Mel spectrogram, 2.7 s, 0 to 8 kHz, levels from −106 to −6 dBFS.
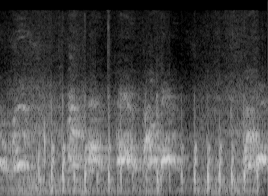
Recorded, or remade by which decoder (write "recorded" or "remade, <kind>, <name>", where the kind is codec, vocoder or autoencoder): remade, vocoder, Vocos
